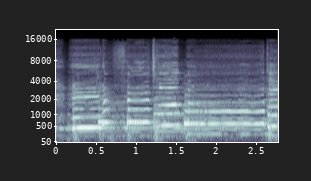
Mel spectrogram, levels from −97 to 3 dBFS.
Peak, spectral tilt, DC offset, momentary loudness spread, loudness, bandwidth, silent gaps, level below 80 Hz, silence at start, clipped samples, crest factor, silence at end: 0 dBFS; -3 dB/octave; under 0.1%; 6 LU; -11 LUFS; 14.5 kHz; none; -56 dBFS; 0 s; under 0.1%; 10 dB; 0 s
